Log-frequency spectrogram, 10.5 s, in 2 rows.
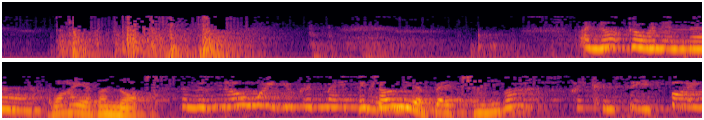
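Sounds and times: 
door opening: 0.4s - 2.6s
speech: 4.4s - 10.5s.

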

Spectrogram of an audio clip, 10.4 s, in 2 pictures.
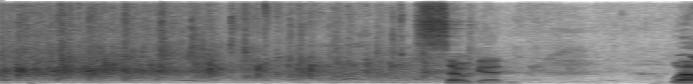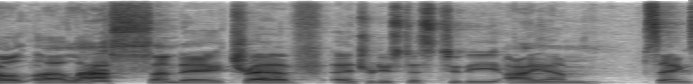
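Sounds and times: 
audience applause: 0.0s - 3.6s
speech: 3.3s - 4.0s, 5.0s - 10.3s.

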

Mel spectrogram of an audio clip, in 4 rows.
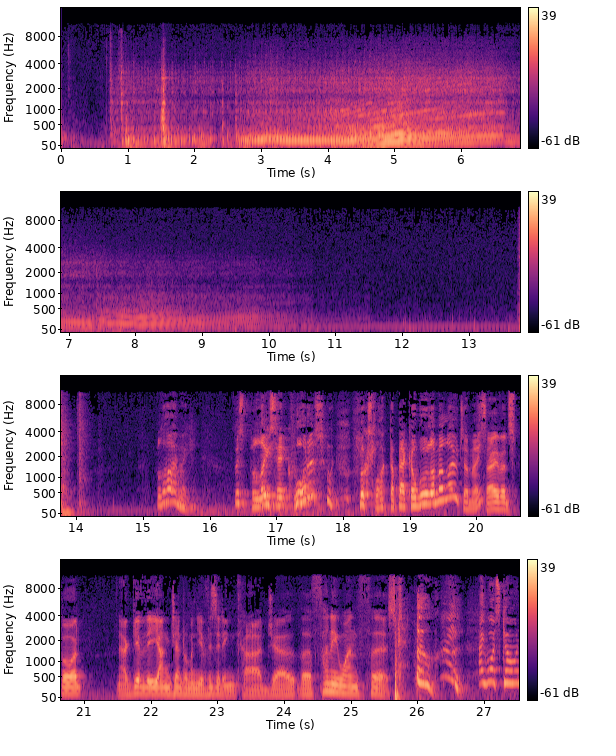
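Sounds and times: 
car engine starting and driving off: 0.7s - 11.5s
speech: 15.2s - 15.8s, 16.4s - 27.5s.

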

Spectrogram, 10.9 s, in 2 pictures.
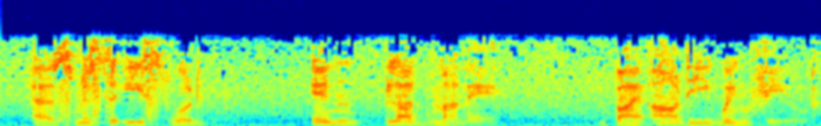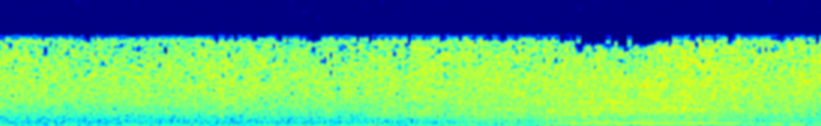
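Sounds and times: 
speech: 0.2s - 3.4s, 4.0s - 5.5s
car passing outside: 7.8s - 10.9s.

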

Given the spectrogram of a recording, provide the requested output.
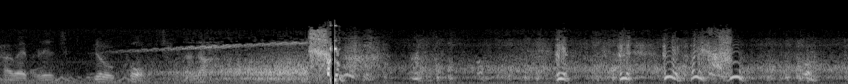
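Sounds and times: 
speech: 0.1s - 4.4s, 5.6s - 8.2s
person sneezing: 5.4s - 7.5s.

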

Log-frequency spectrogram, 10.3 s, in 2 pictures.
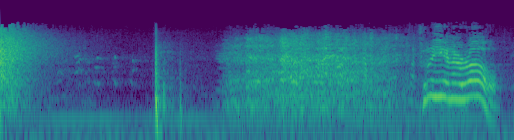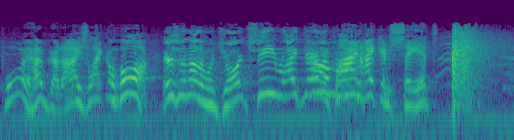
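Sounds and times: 
steady hiss: 0.0s - 10.2s
laughter: 0.6s - 1.5s, 2.2s - 4.3s, 9.5s - 10.2s
speech: 4.3s - 9.7s
gunshots: 9.7s - 10.2s.

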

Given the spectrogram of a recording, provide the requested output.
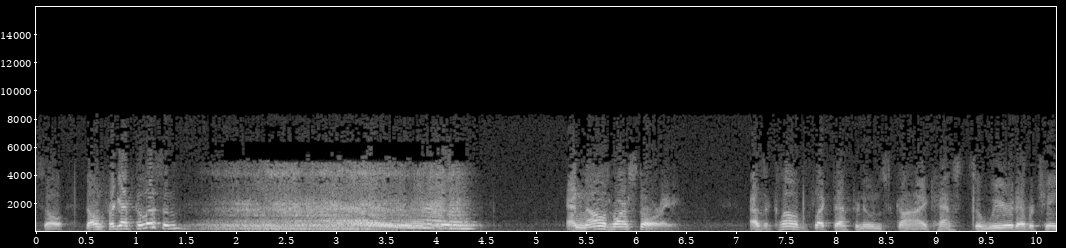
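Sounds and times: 
speech: 0.0s - 2.1s, 5.3s - 6.5s, 7.1s - 10.2s
Beechcraft biplane engine drumming smoothly: 1.4s - 4.6s.

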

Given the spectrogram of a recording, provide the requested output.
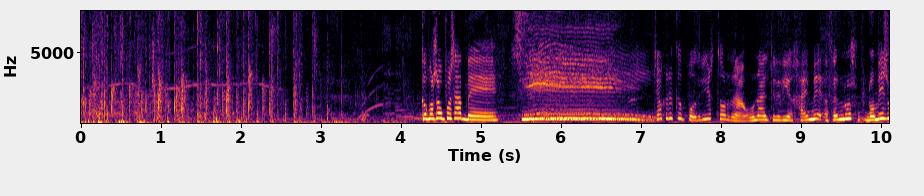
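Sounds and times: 
applause: 0.0s - 3.3s
speech: 4.3s - 6.0s, 7.3s - 10.1s.

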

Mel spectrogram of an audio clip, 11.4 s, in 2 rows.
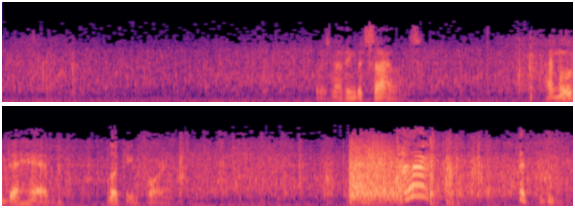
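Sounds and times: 
speech: 3.1s - 4.3s, 5.4s - 7.6s, 10.9s - 11.4s
gunshot: 9.2s - 10.3s.

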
